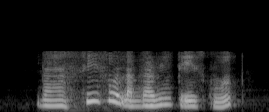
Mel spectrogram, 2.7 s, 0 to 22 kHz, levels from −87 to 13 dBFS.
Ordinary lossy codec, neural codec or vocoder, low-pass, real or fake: AAC, 16 kbps; codec, 24 kHz, 1 kbps, SNAC; 7.2 kHz; fake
